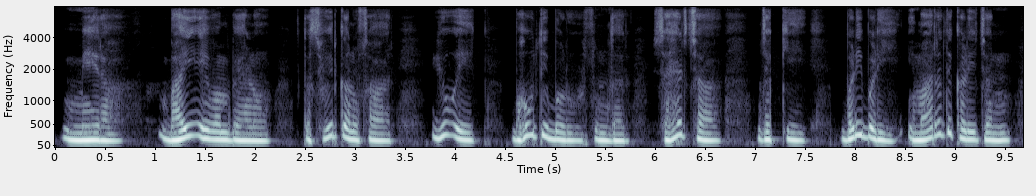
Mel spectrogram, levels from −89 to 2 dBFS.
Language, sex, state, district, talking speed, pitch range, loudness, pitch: Kumaoni, male, Uttarakhand, Tehri Garhwal, 125 wpm, 145-180 Hz, -14 LUFS, 155 Hz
